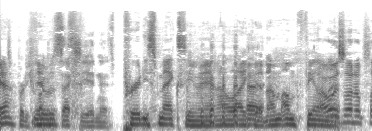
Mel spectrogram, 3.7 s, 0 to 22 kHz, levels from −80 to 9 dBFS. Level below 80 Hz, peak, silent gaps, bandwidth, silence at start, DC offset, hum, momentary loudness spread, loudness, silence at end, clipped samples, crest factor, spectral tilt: -38 dBFS; -4 dBFS; none; 16.5 kHz; 0 s; under 0.1%; none; 5 LU; -19 LUFS; 0 s; under 0.1%; 14 dB; -4.5 dB/octave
